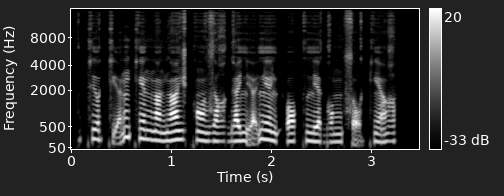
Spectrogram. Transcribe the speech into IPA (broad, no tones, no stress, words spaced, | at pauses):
kʲɔkʲa̰ŋkʲãŋ ãɡãʒkɔ̃ zəʁɡælʲa̰lʲãlʲ ʔɔk lʲaɡɔŋsɔ̰kʲæ̃ʁ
